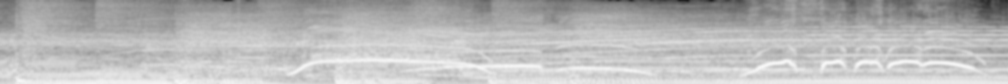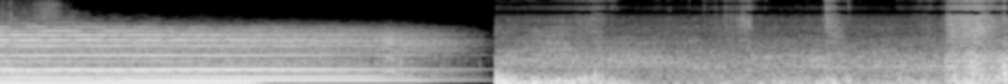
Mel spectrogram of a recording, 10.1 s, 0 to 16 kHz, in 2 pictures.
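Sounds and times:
road traffic rumble: 7.5 - 10.0.

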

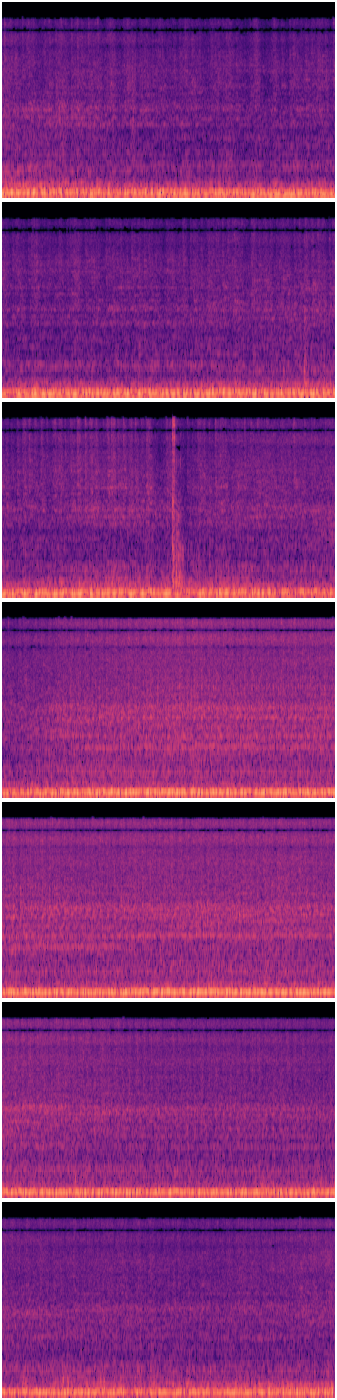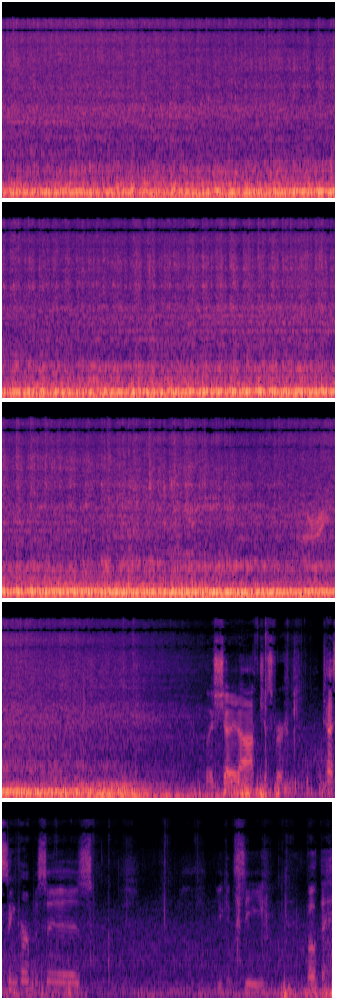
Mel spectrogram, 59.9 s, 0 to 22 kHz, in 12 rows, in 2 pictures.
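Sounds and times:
engine idling: 0.0 - 59.9.

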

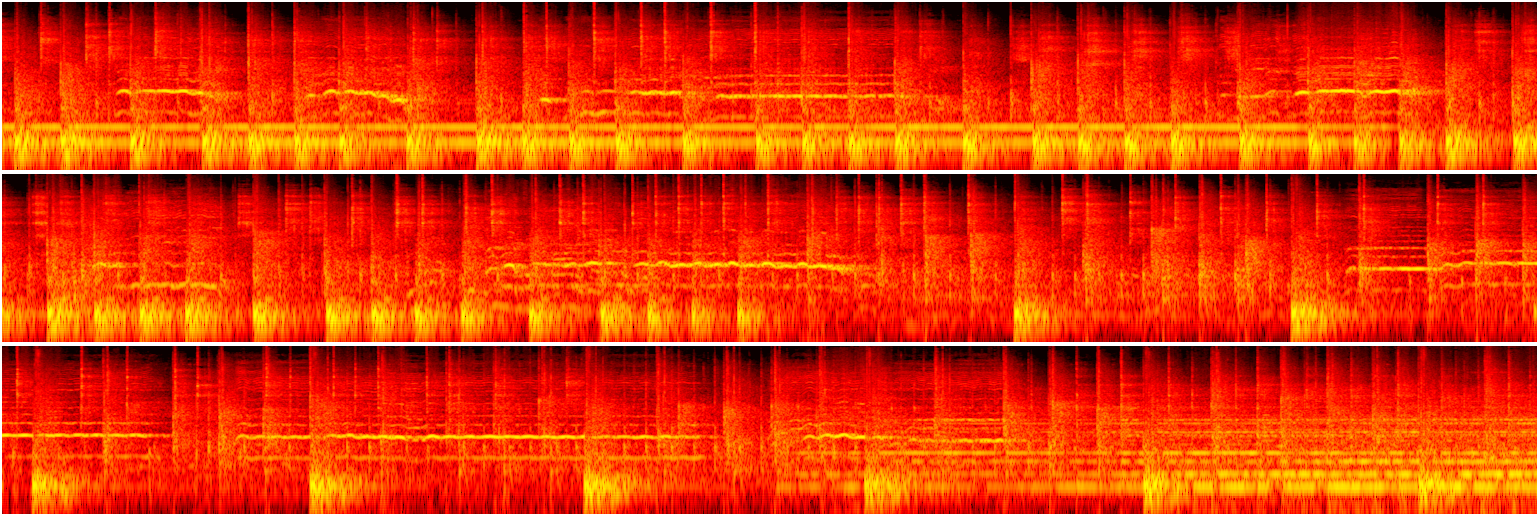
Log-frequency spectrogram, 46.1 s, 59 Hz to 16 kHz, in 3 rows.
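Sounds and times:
low instrumental drone: 0.0 - 17.5, 38.4 - 46.0
percussive thumps and taps: 0.0 - 23.0, 24.1 - 28.8
man singing ornamented notes: 1.0 - 4.4, 5.2 - 9.8, 11.8 - 14.4, 16.2 - 17.7, 19.5 - 24.1, 28.8 - 32.4, 33.0 - 37.8, 38.4 - 41.2.

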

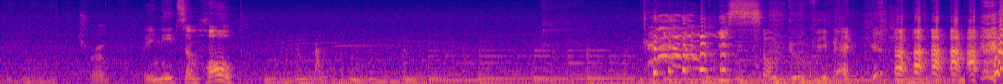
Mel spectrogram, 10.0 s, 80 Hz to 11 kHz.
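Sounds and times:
quiet film score: 0.0 - 10.0
men laughing loudly: 6.4 - 10.0.

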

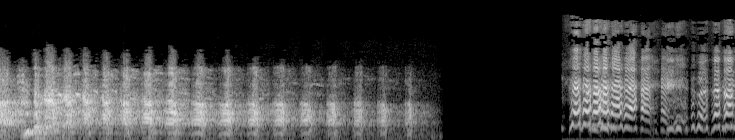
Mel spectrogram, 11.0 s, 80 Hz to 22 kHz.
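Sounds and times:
person laughing: 0.0 - 6.4, 8.5 - 11.0.

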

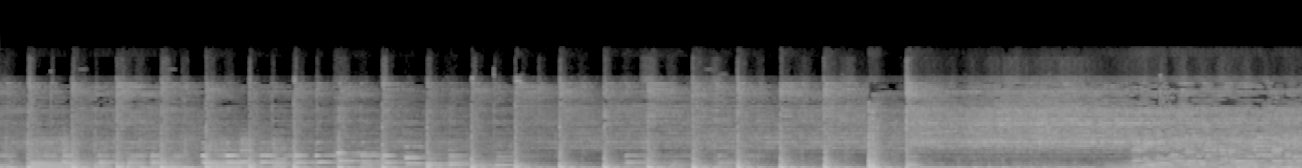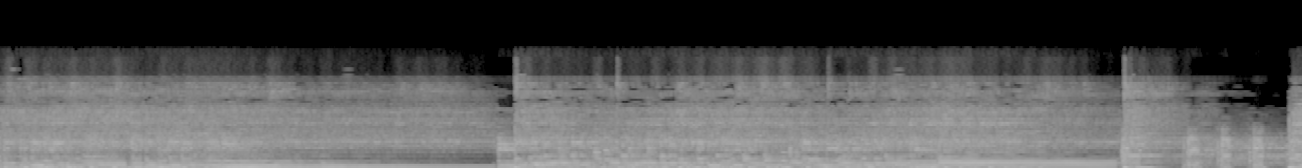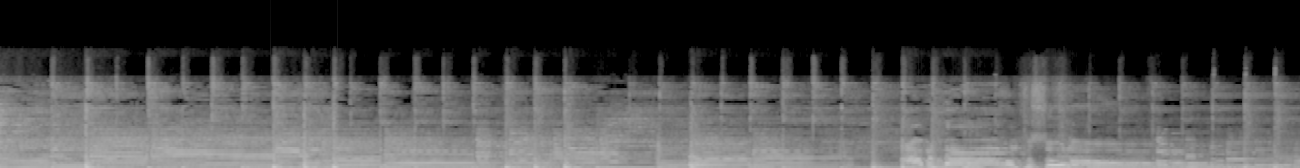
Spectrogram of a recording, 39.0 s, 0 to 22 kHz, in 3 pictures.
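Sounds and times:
blues band playing: 0.0 - 39.0
drum kit strokes: 0.0 - 39.0
electric guitar sustained notes: 10.4 - 34.8.

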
